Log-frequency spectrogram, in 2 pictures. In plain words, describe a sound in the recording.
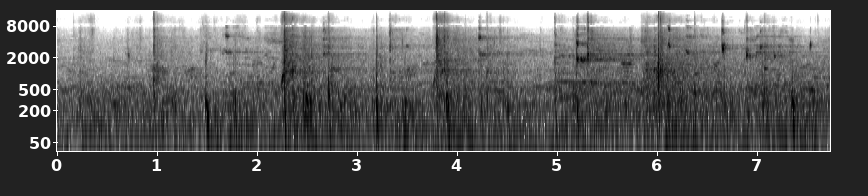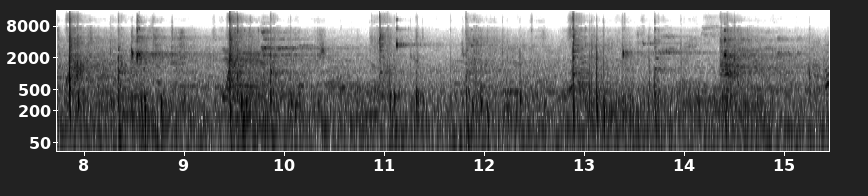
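Badminton rackets smack a shuttlecock in a rally, echoing in a large hall.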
